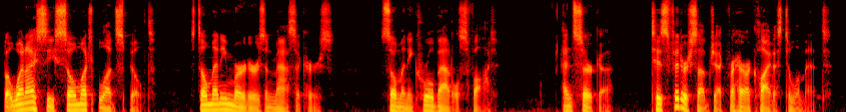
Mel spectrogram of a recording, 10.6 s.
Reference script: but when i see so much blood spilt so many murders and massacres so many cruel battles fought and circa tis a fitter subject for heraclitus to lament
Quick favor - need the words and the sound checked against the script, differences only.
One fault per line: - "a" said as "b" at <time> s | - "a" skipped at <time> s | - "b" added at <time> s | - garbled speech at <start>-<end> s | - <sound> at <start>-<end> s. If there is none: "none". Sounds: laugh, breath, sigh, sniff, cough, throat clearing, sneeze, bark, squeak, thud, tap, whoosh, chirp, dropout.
- dropout at 2.4-2.5 s
- "a" skipped at 8.3 s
